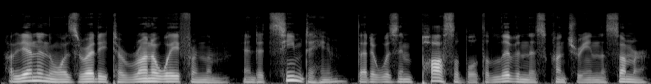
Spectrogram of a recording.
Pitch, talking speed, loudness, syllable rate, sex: 115 Hz, 230 wpm, -21 LUFS, 5.7 syllables/s, male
